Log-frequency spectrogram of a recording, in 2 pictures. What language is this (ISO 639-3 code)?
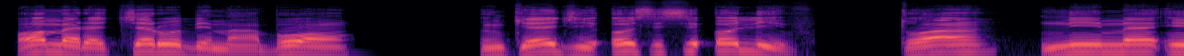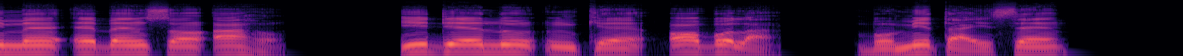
ibo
